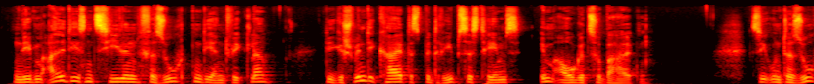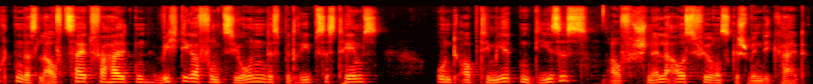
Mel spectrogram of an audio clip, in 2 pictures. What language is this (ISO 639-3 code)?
deu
